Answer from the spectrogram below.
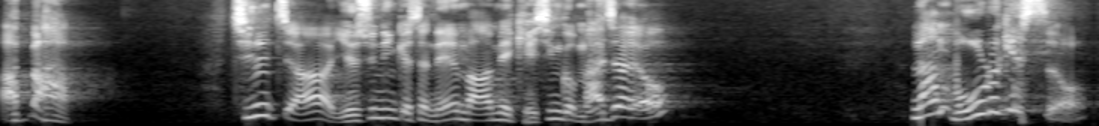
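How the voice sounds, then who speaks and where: A gravelly-voiced man voicing a distraught teenage girl who shouts desperate questions through her tears. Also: high-pitched, very animated, slow, long pauses, voice pushed up, full character voice. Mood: anguished.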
